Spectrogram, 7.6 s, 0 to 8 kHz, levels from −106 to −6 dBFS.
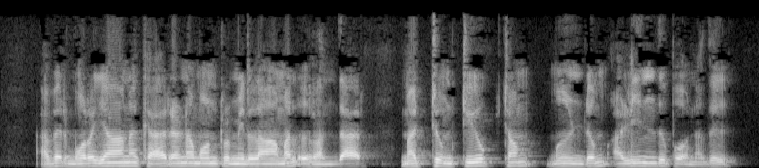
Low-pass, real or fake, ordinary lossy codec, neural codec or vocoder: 7.2 kHz; real; MP3, 48 kbps; none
